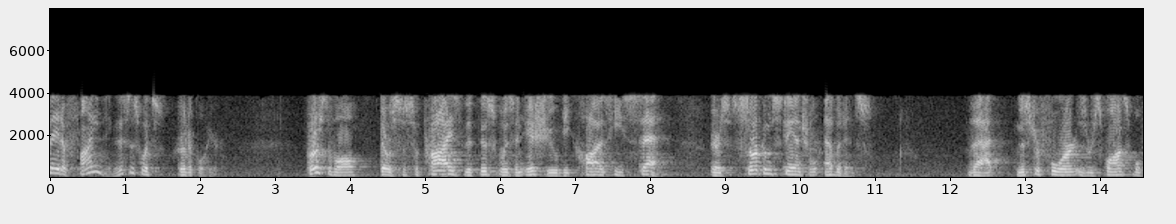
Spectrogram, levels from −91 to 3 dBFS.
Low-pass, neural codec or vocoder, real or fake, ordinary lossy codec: 7.2 kHz; none; real; AAC, 16 kbps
